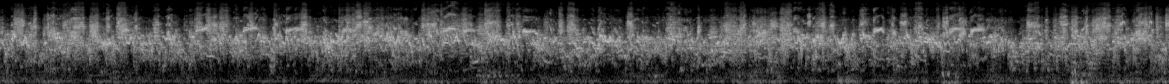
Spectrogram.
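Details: Chorus of happy budgies during their breeding season, many birds chattering at once in a continuous high twittering wash with scattered sharp squeaks throughout.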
